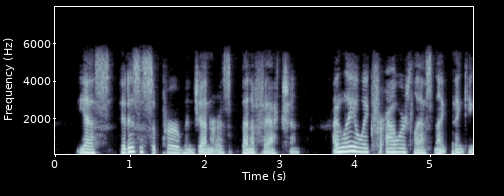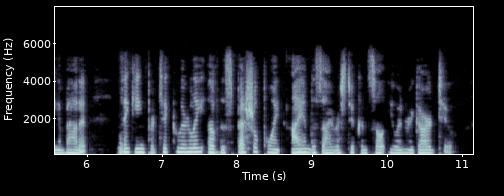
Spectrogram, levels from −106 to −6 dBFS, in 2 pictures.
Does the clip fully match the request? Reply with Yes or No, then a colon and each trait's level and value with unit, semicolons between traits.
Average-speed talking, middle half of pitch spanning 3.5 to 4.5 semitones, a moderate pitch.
Yes: average, 180 wpm; average, 3.8 semitones; medium, 175 Hz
